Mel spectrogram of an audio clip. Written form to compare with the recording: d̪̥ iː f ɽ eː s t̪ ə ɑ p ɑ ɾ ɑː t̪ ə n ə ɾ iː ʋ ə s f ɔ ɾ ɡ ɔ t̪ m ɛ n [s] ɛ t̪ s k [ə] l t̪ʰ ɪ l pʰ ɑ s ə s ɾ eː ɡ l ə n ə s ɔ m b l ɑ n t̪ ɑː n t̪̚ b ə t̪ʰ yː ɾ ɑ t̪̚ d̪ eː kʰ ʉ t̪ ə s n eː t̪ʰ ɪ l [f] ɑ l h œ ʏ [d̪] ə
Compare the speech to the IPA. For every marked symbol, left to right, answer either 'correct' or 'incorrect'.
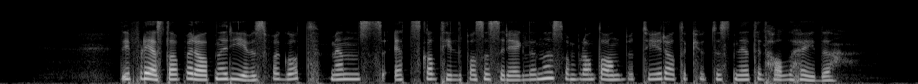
correct, incorrect, incorrect, correct

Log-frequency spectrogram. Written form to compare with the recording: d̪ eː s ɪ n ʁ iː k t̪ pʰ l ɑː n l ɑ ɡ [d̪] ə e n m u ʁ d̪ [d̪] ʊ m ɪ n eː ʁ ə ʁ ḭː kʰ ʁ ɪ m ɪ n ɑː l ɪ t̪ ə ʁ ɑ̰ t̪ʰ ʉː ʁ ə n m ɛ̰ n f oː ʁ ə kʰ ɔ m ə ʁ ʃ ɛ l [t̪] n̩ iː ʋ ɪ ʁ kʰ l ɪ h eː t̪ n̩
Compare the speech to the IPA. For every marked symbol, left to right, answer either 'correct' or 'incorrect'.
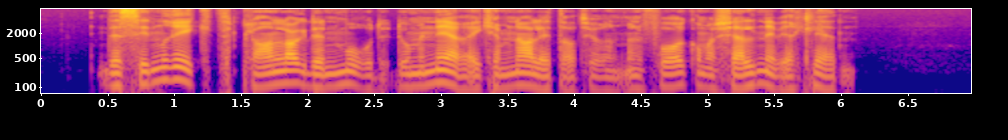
correct, correct, incorrect

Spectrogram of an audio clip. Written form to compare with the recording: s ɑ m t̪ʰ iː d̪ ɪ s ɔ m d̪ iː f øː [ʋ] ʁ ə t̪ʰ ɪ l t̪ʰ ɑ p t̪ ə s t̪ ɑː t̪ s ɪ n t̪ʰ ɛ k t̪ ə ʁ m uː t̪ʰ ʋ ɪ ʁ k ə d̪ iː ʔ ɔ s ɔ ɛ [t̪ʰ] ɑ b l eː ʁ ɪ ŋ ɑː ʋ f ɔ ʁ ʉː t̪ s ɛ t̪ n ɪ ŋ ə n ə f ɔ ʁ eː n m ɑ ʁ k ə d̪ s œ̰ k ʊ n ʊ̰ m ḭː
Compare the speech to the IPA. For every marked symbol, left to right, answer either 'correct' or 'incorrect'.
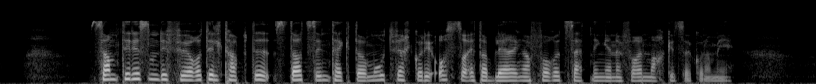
incorrect, incorrect

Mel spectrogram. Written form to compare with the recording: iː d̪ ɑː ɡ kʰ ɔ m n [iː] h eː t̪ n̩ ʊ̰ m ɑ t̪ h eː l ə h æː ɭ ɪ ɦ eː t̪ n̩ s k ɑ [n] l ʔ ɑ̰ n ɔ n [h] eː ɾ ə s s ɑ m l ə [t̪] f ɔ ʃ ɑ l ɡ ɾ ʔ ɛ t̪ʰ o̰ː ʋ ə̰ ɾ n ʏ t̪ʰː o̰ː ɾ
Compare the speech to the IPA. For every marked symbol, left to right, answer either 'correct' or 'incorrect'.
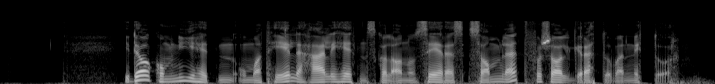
incorrect, incorrect, incorrect, correct

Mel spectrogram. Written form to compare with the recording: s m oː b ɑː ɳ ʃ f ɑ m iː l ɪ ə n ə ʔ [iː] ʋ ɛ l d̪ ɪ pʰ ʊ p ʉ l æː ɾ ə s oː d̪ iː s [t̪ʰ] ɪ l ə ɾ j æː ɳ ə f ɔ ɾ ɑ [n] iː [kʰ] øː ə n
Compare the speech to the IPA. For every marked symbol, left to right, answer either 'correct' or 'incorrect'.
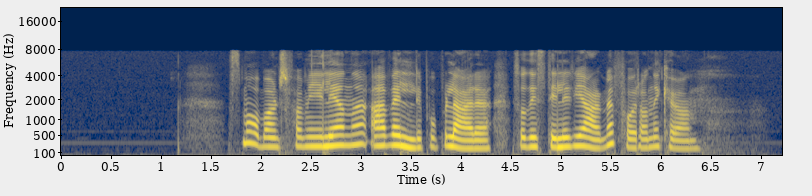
incorrect, incorrect, correct, correct

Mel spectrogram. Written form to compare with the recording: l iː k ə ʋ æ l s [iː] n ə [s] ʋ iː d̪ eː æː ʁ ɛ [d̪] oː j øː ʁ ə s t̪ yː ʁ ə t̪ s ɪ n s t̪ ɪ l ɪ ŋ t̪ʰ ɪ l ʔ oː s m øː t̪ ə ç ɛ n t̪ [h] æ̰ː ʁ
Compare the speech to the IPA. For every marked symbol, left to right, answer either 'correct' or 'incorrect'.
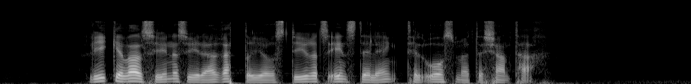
incorrect, correct, incorrect, correct

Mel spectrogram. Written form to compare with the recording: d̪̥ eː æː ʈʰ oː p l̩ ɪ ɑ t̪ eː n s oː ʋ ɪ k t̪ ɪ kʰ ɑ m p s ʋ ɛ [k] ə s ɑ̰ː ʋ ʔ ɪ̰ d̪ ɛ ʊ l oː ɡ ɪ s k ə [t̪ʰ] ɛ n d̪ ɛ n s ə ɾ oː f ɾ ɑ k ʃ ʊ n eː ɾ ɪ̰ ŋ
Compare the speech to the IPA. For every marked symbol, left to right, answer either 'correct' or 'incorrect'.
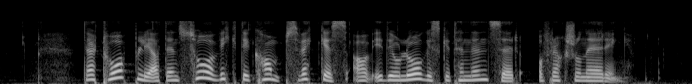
correct, correct

